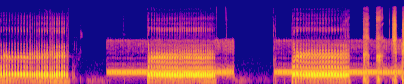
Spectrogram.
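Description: A call to a gym building's landlord rings on the line: three buzzing ring bursts, separated by a steady lower tone, ending in a few sharp clicks.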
